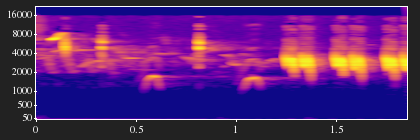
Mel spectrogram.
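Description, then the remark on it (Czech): A nightingale sings, rising whistles and slurred notes giving way to a rapid, loud run of repeated chirps. No voices, just the bird alone. “Tak takhle krásně zpívá Slavík.”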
